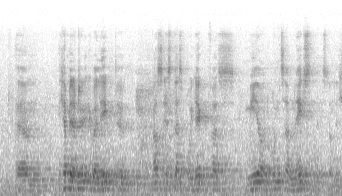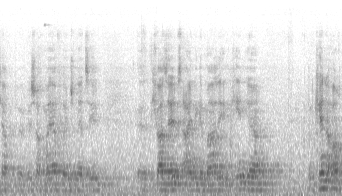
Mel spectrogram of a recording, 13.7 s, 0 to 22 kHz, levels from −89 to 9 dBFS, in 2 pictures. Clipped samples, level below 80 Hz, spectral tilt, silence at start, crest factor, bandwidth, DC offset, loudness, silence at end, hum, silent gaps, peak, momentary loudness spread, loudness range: under 0.1%; -52 dBFS; -5 dB/octave; 0 s; 20 dB; 19 kHz; under 0.1%; -34 LUFS; 0 s; none; none; -12 dBFS; 14 LU; 5 LU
